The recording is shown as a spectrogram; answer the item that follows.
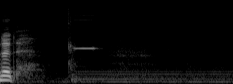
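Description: A microwave oven's keypad beeps once, and the oven starts running with a faint, steady hum.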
